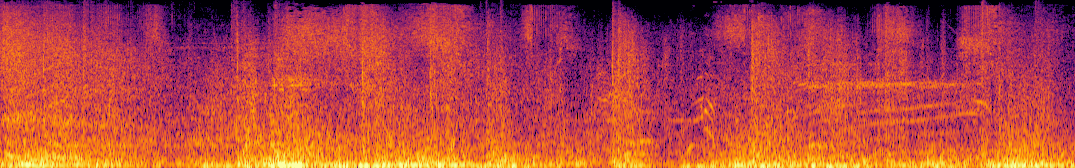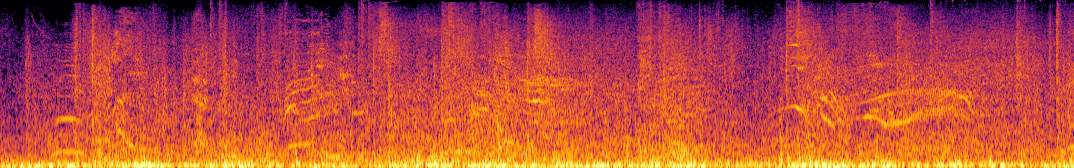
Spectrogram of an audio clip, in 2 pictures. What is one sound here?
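Spell effects crackle and boom in a fast game battle.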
